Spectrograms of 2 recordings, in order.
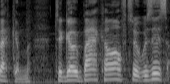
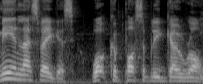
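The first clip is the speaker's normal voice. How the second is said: usual speaking voice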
